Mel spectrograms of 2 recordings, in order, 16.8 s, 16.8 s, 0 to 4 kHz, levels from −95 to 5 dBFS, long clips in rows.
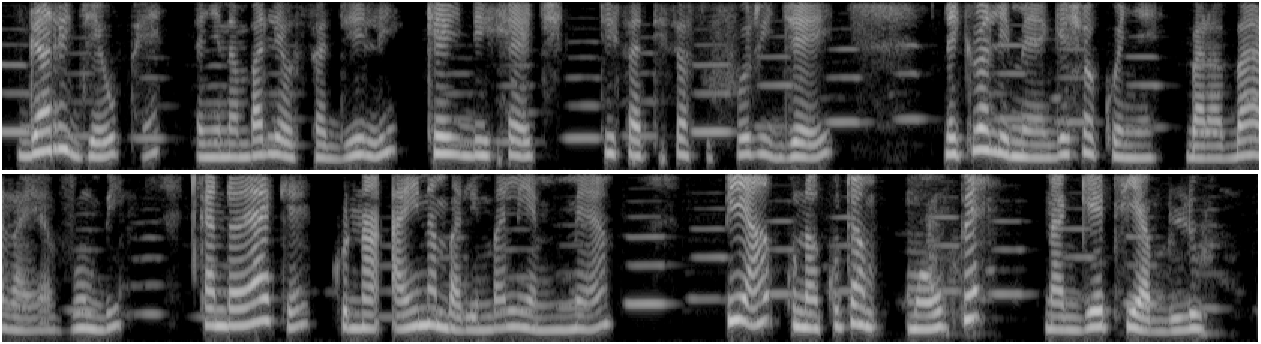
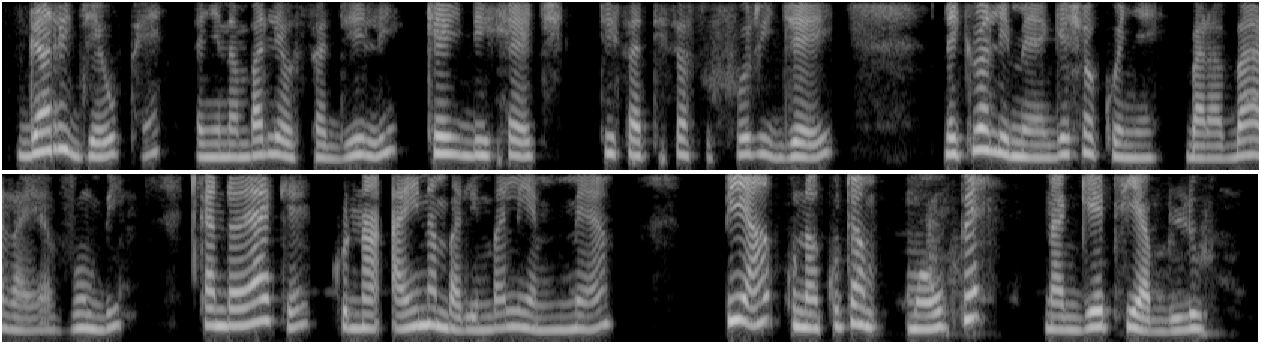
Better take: second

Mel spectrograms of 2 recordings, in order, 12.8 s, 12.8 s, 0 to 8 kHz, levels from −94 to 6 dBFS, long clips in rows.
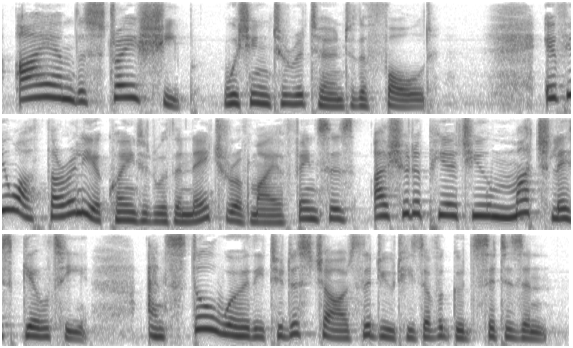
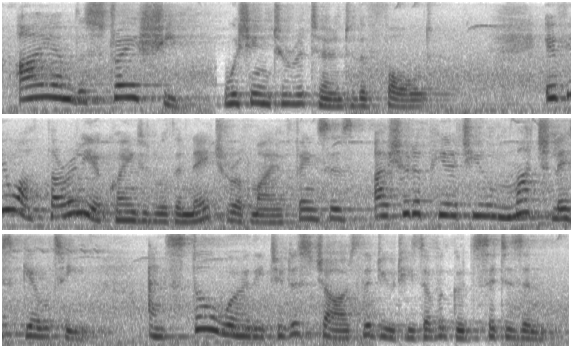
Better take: first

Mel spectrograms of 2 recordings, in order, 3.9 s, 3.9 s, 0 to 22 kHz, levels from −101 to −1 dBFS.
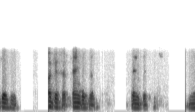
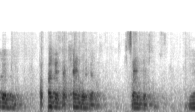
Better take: first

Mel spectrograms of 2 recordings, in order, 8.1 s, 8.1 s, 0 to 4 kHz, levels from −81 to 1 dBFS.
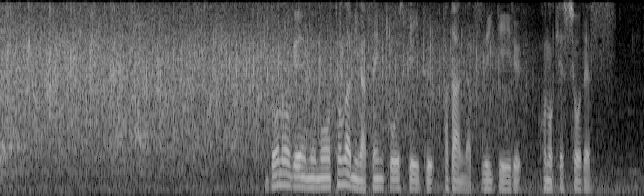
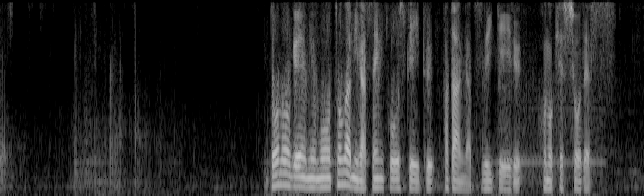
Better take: first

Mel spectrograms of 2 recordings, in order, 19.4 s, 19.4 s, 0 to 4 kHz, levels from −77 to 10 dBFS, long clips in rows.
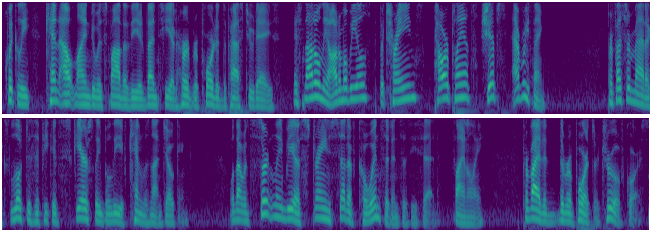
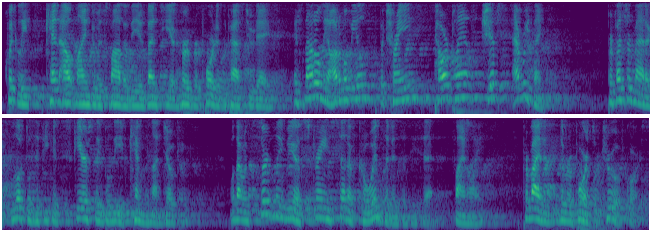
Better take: first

